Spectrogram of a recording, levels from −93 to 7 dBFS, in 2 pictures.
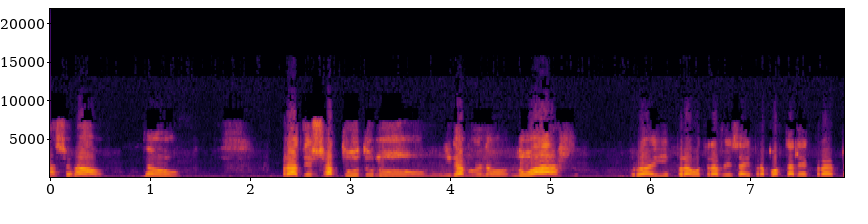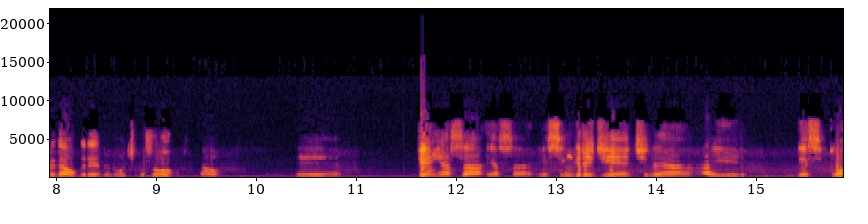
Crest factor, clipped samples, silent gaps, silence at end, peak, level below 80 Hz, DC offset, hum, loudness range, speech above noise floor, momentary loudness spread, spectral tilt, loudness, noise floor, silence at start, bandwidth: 26 dB; under 0.1%; none; 0 s; 0 dBFS; -60 dBFS; under 0.1%; none; 6 LU; 31 dB; 16 LU; -1.5 dB/octave; -24 LUFS; -56 dBFS; 0 s; 14.5 kHz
